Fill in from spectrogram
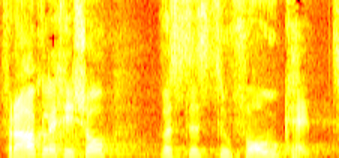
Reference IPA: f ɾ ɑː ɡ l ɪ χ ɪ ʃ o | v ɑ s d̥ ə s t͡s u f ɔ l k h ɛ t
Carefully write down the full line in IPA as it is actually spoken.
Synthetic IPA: f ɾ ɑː ɡ l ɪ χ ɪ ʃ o | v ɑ s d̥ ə s t͡s u f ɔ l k h ɛ t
